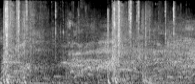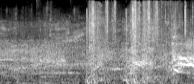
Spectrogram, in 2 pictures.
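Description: Gunshots bang out in quick bursts.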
